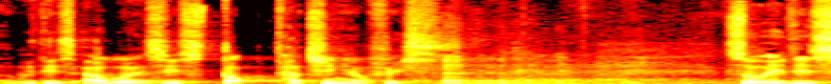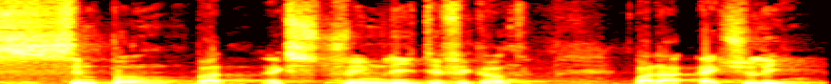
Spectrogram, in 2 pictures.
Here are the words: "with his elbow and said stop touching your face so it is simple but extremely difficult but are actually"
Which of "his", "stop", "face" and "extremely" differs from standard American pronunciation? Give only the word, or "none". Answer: his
